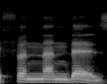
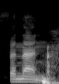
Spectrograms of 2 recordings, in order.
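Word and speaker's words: Fernandes: So that's Fernange, but English do always say Fernandez like if he was like he was Spanish. So with a zed is Fernandez and with a S is Fernanch.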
